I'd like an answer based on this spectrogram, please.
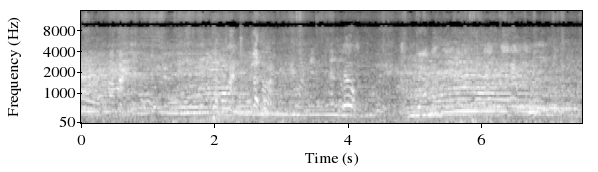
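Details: Qurban cattle, 2023, unloaded by jumping off a truck: long, steady low moos of a second or two each, several in a row, heard over constant crowd chatter and background noise.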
